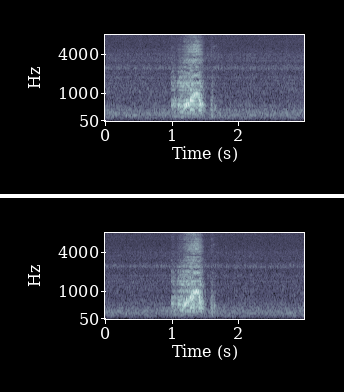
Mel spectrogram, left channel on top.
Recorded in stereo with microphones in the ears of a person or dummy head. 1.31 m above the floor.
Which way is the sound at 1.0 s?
10° right (ahead or behind).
